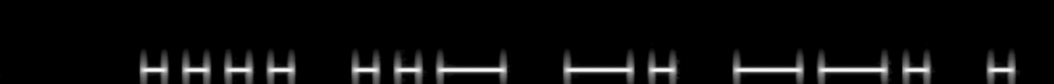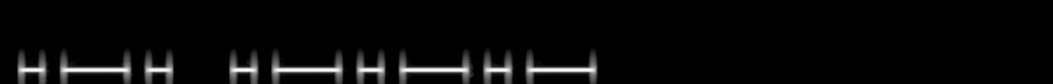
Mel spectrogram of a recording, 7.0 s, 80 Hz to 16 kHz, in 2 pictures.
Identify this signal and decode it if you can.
Morse code, heard as a keyed tone, about 17 wpm, 700 Hz. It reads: HUNGER.
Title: A Sound Of Thunder 17wpm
